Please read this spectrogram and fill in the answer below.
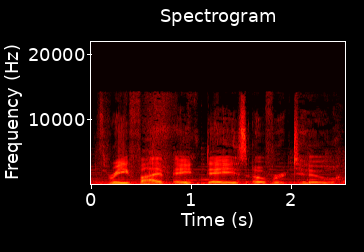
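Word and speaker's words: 358/2 Days: No, just, you know, Google Kingdom Hearts and then type in 358, and it'll show you how it's spelled, and it's pronounced 358 days over 2, and it's fucking stupid.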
